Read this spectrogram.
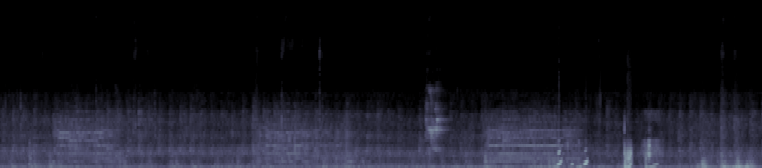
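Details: Goat bleating three times at roughly two-second intervals, each call a short, nasal, slightly wavering cry, with clatter and knocking sounds in the background, louder toward the end.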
